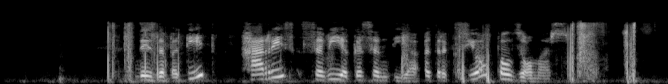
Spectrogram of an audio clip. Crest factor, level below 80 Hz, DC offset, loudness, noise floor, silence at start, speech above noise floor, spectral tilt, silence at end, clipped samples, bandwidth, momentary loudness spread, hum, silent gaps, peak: 18 dB; -58 dBFS; under 0.1%; -19 LUFS; -59 dBFS; 1.05 s; 41 dB; -2.5 dB/octave; 0.3 s; under 0.1%; 8 kHz; 11 LU; none; none; -2 dBFS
